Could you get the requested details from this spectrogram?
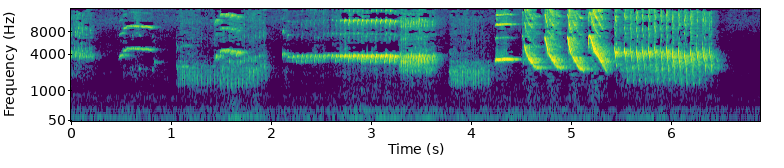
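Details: Young canary in training, song used as a tutor for young birds learning to sing: high whistled notes, a long steady whistle, buzzy rattles, then a fast series of steep descending sweeps repeated about five times per second.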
